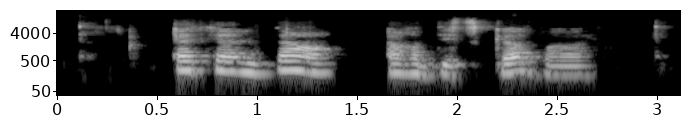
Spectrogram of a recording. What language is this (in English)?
Kabyle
